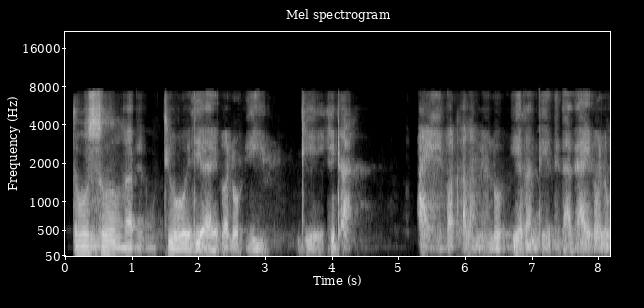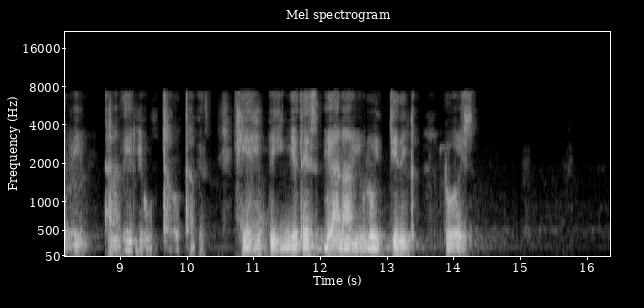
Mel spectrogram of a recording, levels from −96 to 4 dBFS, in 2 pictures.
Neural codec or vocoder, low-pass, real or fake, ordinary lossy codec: codec, 16 kHz in and 24 kHz out, 1.1 kbps, FireRedTTS-2 codec; 7.2 kHz; fake; AAC, 32 kbps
